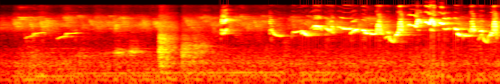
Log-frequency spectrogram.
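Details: Caged white-rumped shama of Borneo origin, from Kalimantan, in full varied song: high sweeping whistles and rapid chirped phrases, building into loud repeated notes with sharp downslurs.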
